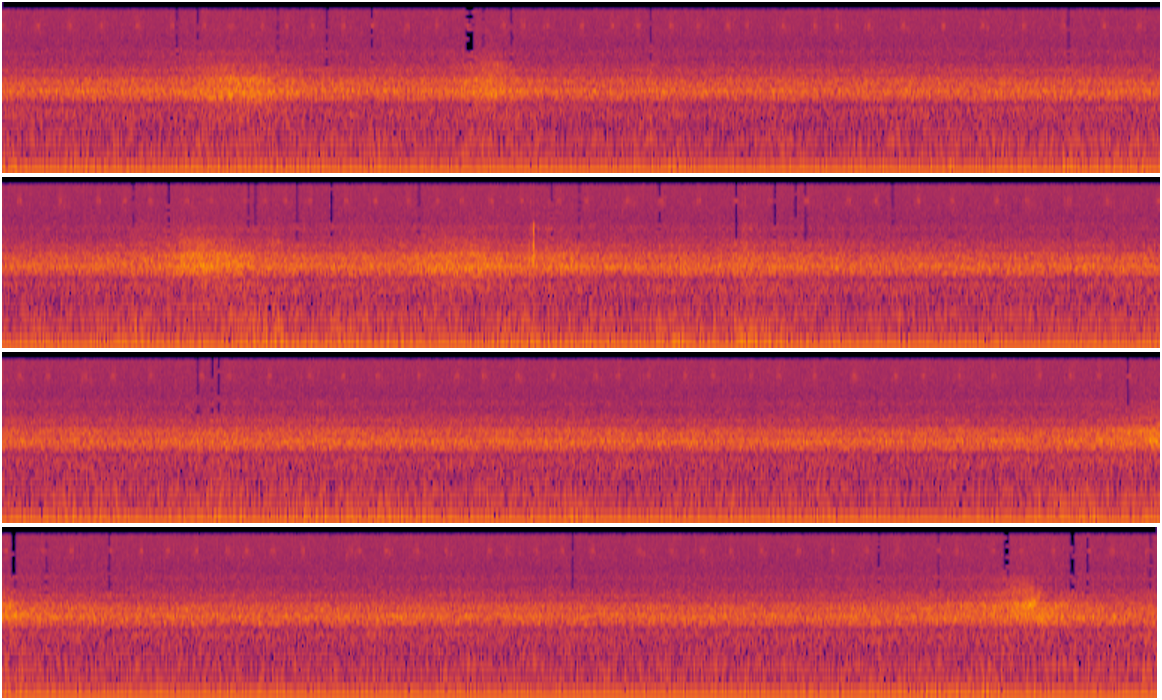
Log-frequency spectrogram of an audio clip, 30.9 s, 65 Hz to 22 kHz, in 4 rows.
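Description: Steady road and engine noise of a car driving at about 75 km/h on a highway, heard from inside the car. A few brief swells rise and fade as oncoming vehicles pass.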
